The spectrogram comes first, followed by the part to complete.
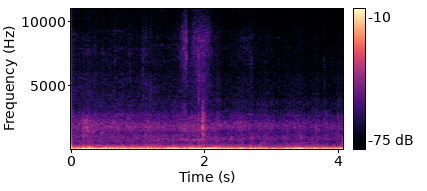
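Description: Wind buffeting the microphone over the low sound of a tram-train slowly approaching in the distance, with a brief click about halfway through.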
